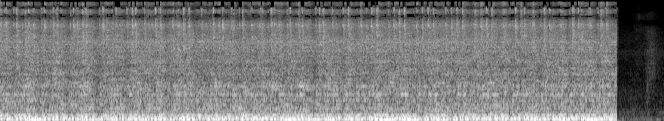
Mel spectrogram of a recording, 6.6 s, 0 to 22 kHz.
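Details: Nissan S13 build after upgrades, alternator working and power steering pulley squeak fixed; even steady idle for six seconds, no belt squeal or misfire, then switched off; normal idle.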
